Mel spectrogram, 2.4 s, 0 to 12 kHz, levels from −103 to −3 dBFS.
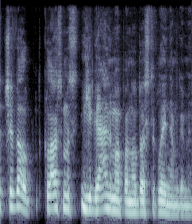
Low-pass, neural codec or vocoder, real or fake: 10.8 kHz; none; real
